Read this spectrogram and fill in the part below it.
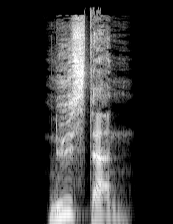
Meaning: plural of Nüster
- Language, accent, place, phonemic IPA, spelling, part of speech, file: German, Germany, Berlin, /ˈnʏstɐn/, Nüstern, noun, De-Nüstern.ogg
